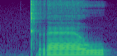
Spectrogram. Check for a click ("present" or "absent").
absent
